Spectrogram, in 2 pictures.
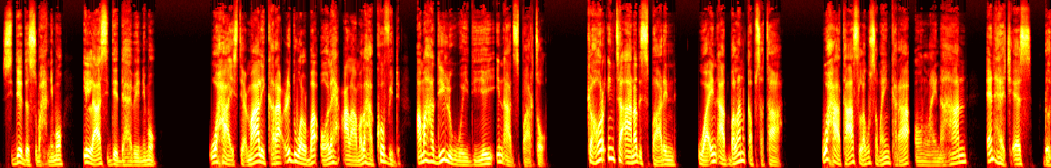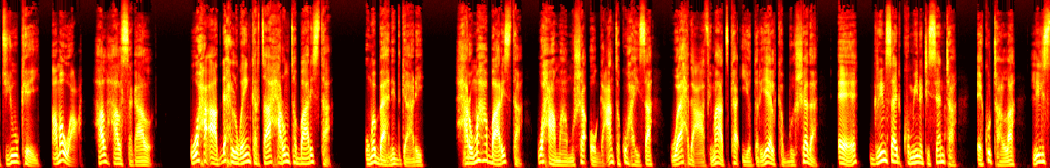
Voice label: somali coronavirus testing centres in westminster with book in advance policy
